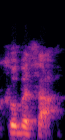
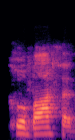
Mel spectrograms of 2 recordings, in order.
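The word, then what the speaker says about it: kielbasa: and polish population so kubata kulbasa there we go part of my pronunciation very very popular um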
